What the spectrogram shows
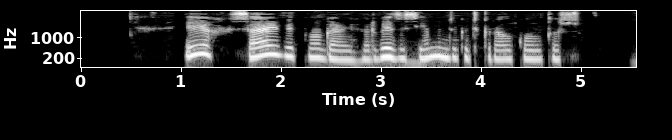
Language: Mari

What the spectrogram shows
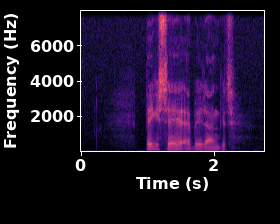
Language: Danish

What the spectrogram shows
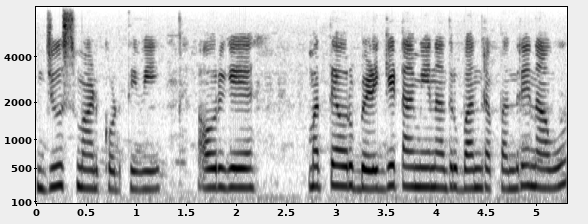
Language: Kannada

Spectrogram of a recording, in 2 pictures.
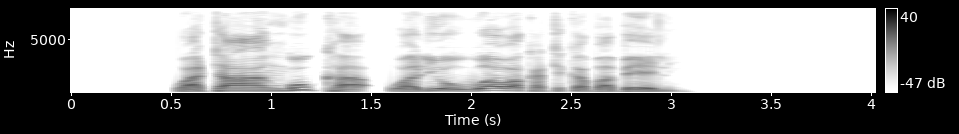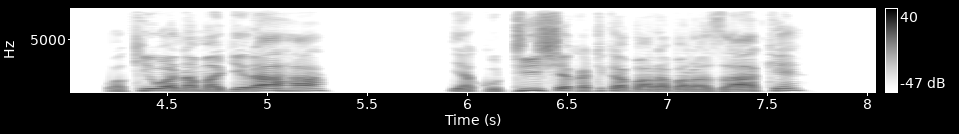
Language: Swahili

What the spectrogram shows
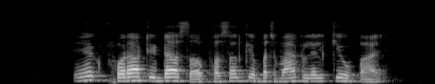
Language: Maithili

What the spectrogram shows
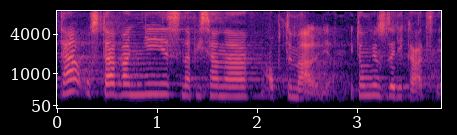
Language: Polish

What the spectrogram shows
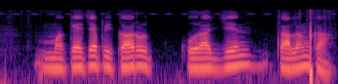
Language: Marathi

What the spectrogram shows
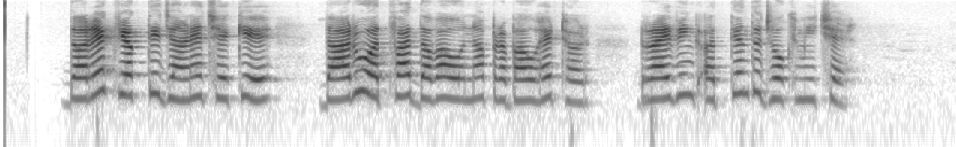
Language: Gujarati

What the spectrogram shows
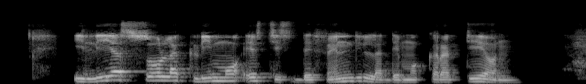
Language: Esperanto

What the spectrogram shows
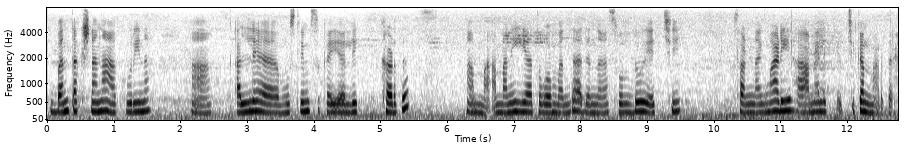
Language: Kannada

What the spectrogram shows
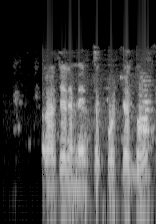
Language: Loarki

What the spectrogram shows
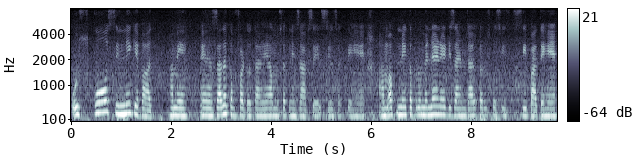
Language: Urdu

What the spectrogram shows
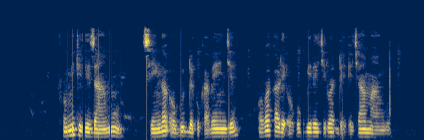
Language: Ganda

